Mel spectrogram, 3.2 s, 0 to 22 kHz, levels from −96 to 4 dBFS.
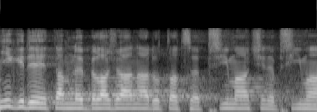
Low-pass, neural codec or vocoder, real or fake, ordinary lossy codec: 7.2 kHz; none; real; AAC, 96 kbps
